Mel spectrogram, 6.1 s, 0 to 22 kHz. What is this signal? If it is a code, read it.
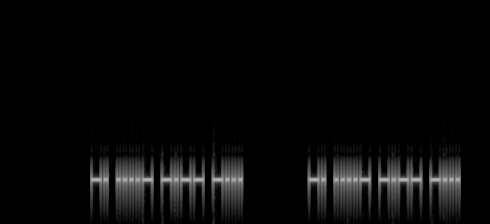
Morse code, heard as a keyed tone, about 30 wpm, 700 Hz. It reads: N4YB N4YB
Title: USA Call Signs - 4 Characters - Repeated 3x - 30wpm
